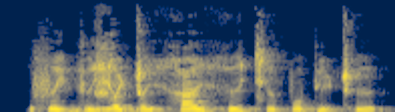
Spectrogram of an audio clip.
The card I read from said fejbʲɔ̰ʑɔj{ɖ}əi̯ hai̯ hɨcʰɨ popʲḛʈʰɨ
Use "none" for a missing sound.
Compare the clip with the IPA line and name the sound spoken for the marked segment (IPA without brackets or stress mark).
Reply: ɖ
